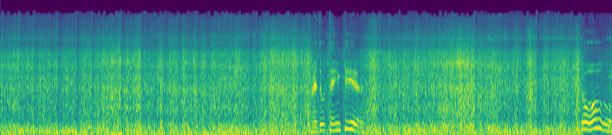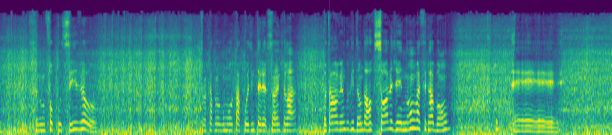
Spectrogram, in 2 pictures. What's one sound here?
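A motorcycle engine hums steadily and revs up and down through the gears.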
